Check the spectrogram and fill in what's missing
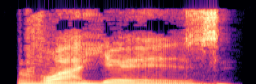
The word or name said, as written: voyeuse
